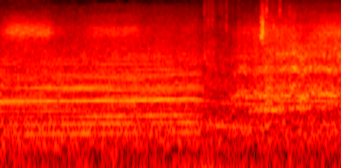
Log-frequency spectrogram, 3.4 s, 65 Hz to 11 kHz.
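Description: Car driving hard, its non-V8 engine droning steadily close up with tyres squealing and skidding through turns, a continuous loud roar with rising and falling pitch.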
